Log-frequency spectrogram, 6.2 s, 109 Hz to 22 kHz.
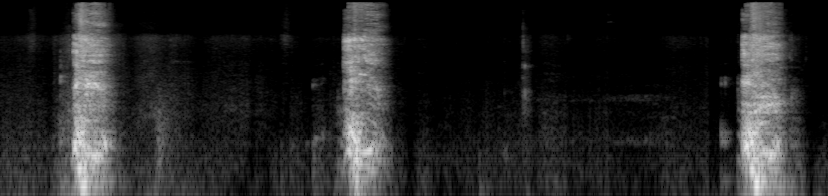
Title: male sneezing #45 (Allergy to flowers, powerful sneezes in 3, 2, 1!)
